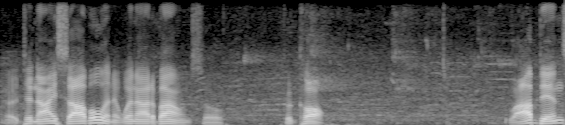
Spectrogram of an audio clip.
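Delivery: brisk live game call, rising with the action; play-by-play. Acted.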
